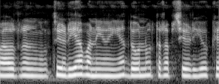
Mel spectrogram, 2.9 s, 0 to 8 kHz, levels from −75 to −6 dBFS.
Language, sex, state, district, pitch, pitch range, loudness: Hindi, female, Himachal Pradesh, Shimla, 210 Hz, 205-215 Hz, -14 LUFS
